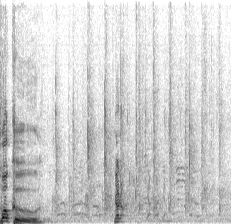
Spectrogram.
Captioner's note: audience clapping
